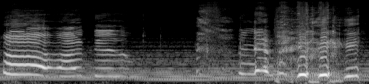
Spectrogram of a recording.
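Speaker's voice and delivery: put-on child wailing over his mother; sobbing. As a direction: cry out for her to wake. Child crying over mother's body.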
